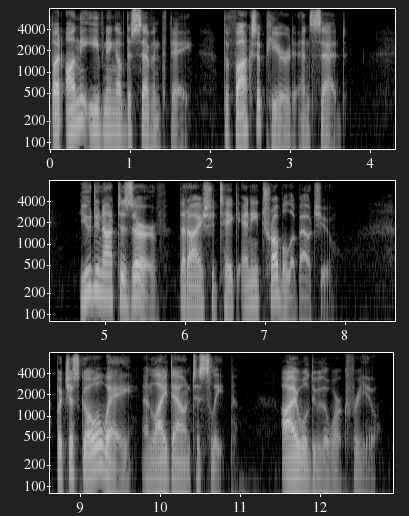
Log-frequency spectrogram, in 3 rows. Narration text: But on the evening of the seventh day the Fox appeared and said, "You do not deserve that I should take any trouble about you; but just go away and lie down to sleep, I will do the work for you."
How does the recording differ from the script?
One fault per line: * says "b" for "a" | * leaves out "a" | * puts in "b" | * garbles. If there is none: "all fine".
all fine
